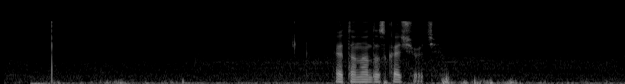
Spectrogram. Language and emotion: Russian, neutral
